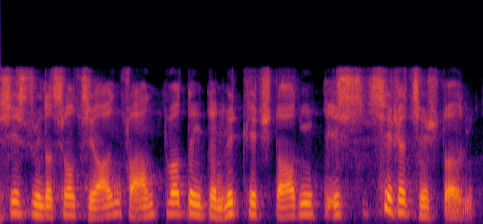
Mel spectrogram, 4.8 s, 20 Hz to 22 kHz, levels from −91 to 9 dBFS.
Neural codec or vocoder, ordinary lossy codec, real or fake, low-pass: autoencoder, 22.05 kHz, a latent of 192 numbers a frame, VITS, trained on one speaker; none; fake; 7.2 kHz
